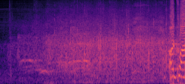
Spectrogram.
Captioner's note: audience applauds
